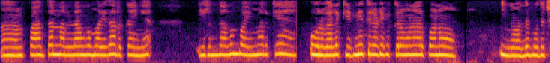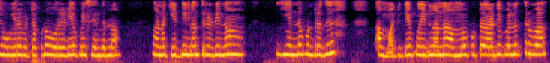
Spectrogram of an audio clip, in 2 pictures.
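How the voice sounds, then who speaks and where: A performer voicing a distraught, timid young woman in a cartoon, pleading and suspicious in a very high girlish voice. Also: little pitch movement, a little mellow, no echo, highs cut off. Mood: fretful musing. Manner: quick, pleading, fretful talk. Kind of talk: cartoon voice acting.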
